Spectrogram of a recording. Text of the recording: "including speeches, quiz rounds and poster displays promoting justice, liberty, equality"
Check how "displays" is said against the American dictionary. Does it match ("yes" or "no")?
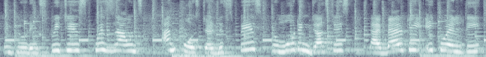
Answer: no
